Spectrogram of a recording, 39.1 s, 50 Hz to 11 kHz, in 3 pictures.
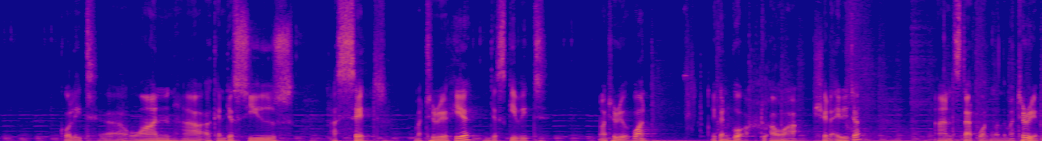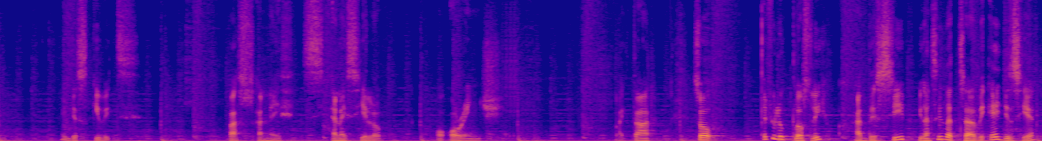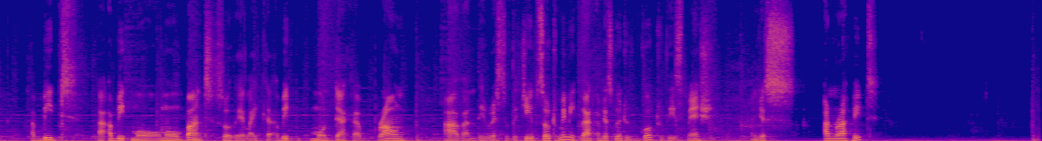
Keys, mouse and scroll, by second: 0.1-1.9 drag, 2.3-2.7 scroll up 3, 2.7 click, 3.5 shift+Right, 3.9 shift+a, 6.5-8.7 drag, 11.2 a, 11.6 KP_Decimal, 12.3 click, 12.9-13.6 scroll up 4, 13.6 click, 14.0 click, 17.8-18.7 scroll up 4, 18.7 click, 21.0 click, 22.3-22.9 scroll up 1, 32.2-32.5 scroll down 4, 33.1 Tab, 33.5 a, 33.9 scroll down 3, 34.2 `, 36.0 i, 37.1 u, 37.6 u, 38.1-38.5 scroll down 5, 38.5 a, 38.9-39.0 scroll up 1.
